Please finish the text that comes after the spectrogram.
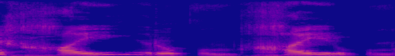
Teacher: خا جہاں سے ادا ہوتا ہے وہ حلق کا سٹارٹنگ ہے، وہ حلق کے سٹارٹنگ سے خا ادا ہوتی ہے۔ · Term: ابتدائے حلق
